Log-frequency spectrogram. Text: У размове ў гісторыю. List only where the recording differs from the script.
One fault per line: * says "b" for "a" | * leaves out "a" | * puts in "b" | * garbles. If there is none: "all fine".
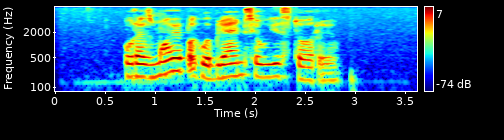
* puts in "паглыбляемся"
